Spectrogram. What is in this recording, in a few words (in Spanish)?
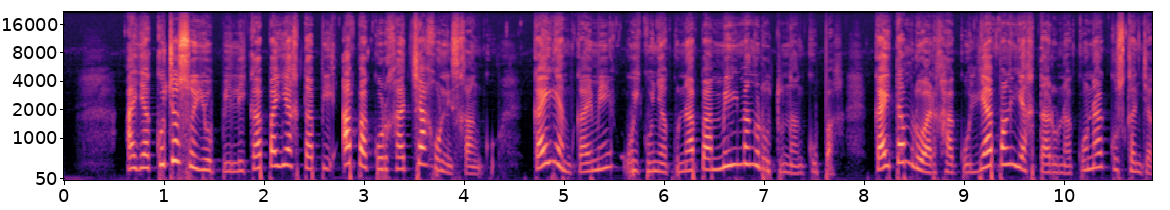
VOZ EN OFF, QUECHUA; ayacucho; CHACCO LICAPA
